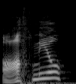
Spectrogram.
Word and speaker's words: Othniel: name othniel charles marsh o t h n i e l off neil sure yeah sounds right off no charles bart's basically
